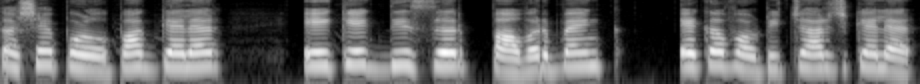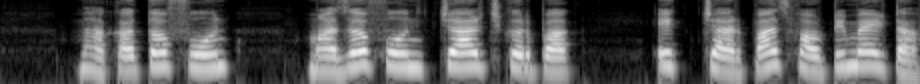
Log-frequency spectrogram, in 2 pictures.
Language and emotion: Goan Konkani, neutral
